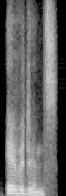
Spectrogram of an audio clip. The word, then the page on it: evidence: Indian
